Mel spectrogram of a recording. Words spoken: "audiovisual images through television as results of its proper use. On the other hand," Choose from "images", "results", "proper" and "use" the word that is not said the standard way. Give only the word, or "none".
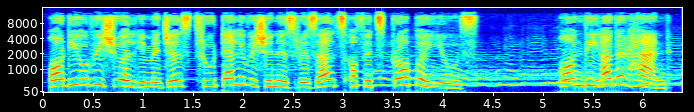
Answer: none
